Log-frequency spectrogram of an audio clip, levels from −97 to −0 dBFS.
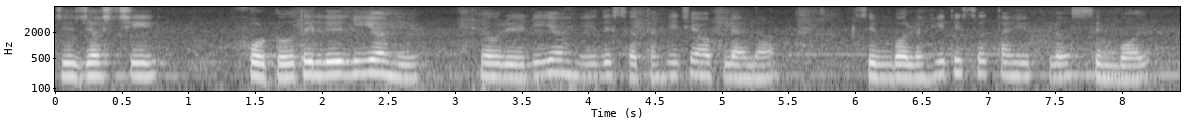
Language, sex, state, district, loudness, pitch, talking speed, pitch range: Marathi, female, Maharashtra, Chandrapur, -19 LUFS, 195 Hz, 120 wpm, 180-205 Hz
